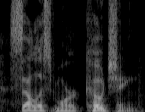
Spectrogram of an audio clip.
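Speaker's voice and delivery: usual speaking voice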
